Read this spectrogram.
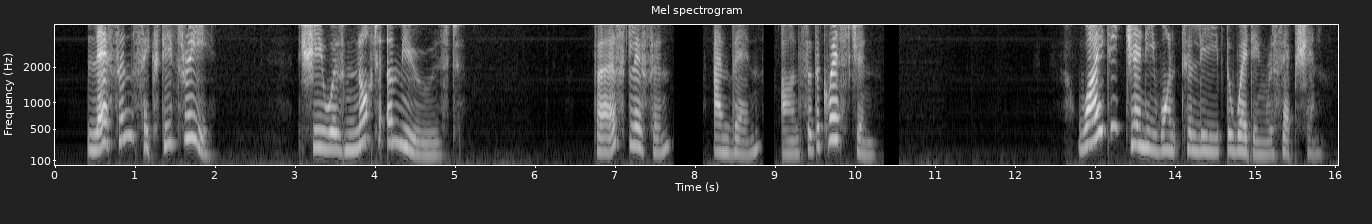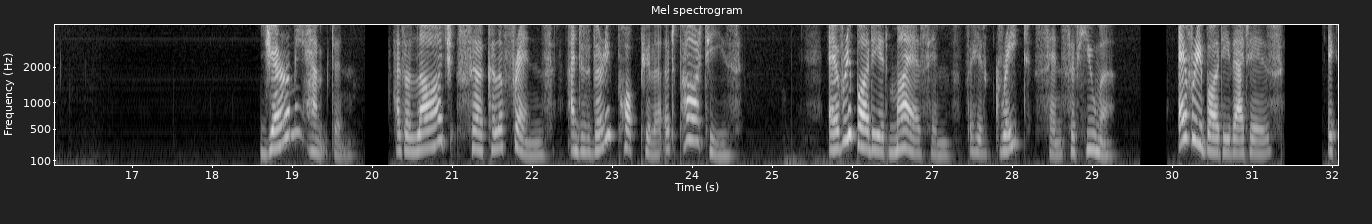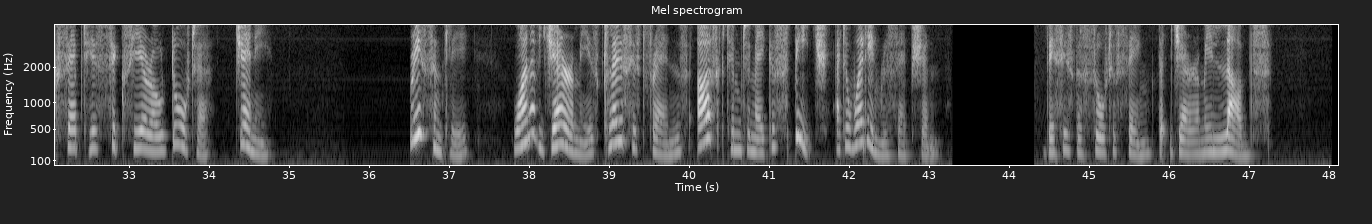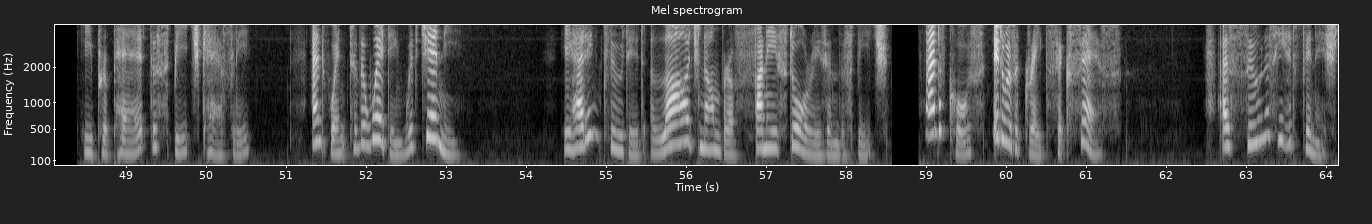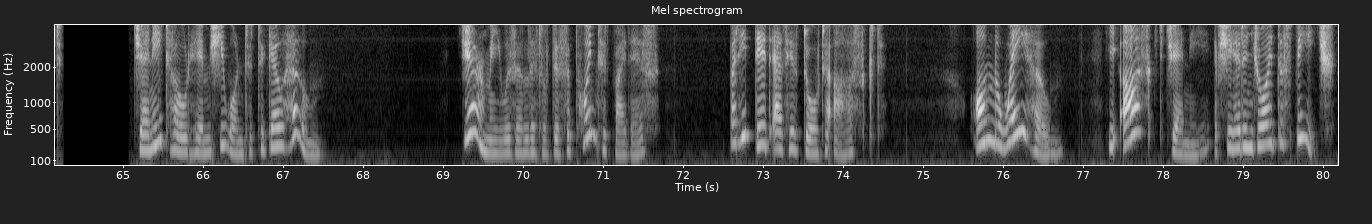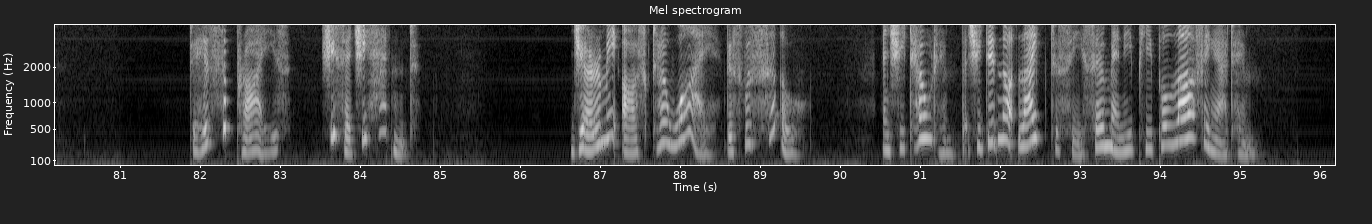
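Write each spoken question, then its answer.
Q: Why did Jenny want to leave the wedding reception?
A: She did not like to see so many people laughing at her father.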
